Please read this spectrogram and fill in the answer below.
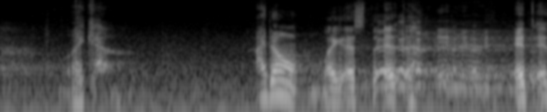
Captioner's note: laughing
